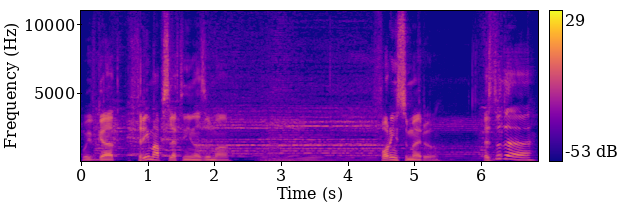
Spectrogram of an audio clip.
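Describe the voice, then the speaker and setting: This gameplay livestreamer talks in a loose, rambling, self-deprecating way while he plays, game music running underneath. His voice sits on the low side, with wildly swooping pitch and an unhurried delivery.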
